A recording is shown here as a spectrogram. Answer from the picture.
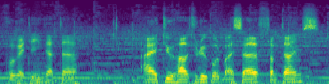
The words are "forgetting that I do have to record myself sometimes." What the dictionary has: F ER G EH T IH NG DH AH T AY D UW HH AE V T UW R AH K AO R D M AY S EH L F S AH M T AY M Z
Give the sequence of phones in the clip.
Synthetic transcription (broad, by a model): F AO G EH T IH NG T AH T AY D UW HH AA W T UW R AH K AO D M AY S EH L F S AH M T AY M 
